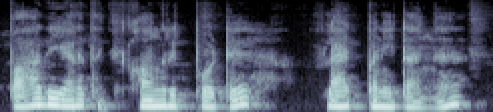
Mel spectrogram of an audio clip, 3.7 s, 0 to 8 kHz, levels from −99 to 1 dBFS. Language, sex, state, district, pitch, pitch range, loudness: Tamil, male, Tamil Nadu, Nilgiris, 115 Hz, 105-130 Hz, -18 LUFS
